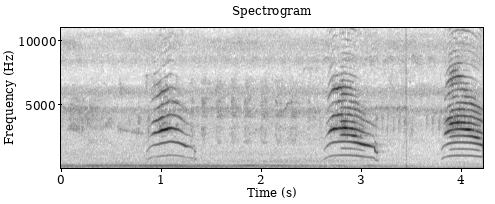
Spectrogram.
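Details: Kitten asking for food with three bright, arching meows, each rising then falling, spaced about a second apart over a low droning background.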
